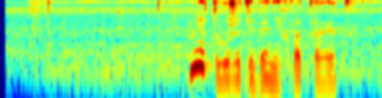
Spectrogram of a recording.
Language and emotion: Russian, sad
